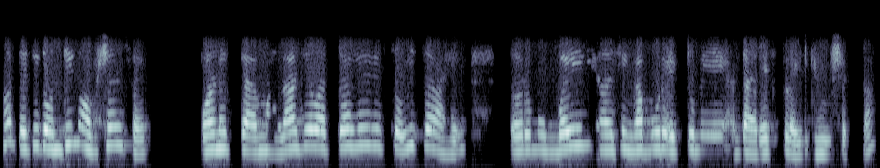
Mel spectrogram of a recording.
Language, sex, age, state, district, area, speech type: Marathi, female, 60+, Maharashtra, Pune, urban, conversation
